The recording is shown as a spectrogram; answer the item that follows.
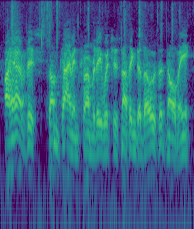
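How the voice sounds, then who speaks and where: A man's voice: lowish voice, rapid-fire, close to an everyday voice. An actor playing a tormented, ruthless usurper king in a theatrical, declamatory old radio drama style. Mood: shaken, uneasy. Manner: theatrical, declamatory, swinging from hushed brooding to cries. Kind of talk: classic radio drama acting. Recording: noisy old radio recording.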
